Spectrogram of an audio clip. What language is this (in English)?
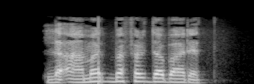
Central Kurdish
